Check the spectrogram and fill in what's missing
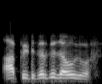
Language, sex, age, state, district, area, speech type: Hindi, male, 30-45, Rajasthan, Nagaur, rural, conversation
